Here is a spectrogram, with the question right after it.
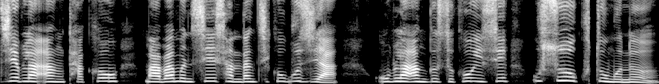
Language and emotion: Bodo, fearful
